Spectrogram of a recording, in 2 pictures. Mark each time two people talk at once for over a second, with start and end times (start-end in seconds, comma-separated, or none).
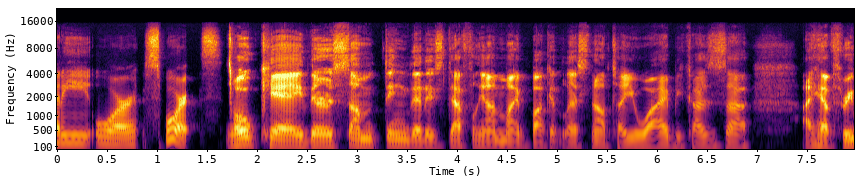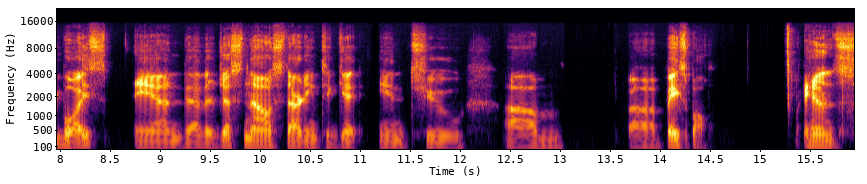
none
